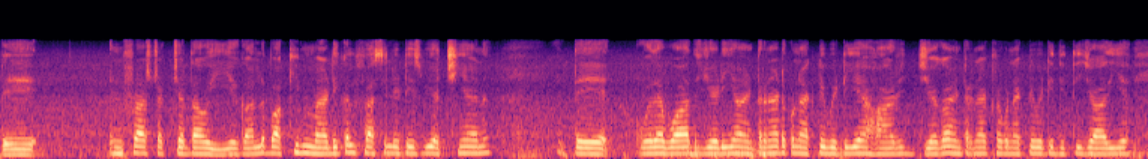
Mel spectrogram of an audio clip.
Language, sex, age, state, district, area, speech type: Dogri, male, 18-30, Jammu and Kashmir, Reasi, rural, spontaneous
